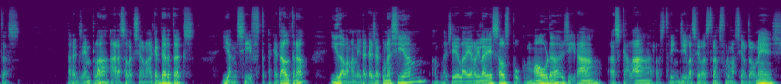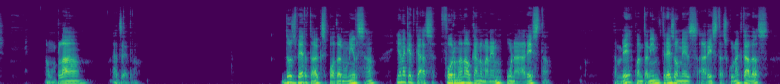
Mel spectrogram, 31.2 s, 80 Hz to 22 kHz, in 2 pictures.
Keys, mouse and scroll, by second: 0.0 click, 1.0 middle click, 4.4 click, 6.2 shift+click, 7.1 middle click, 7.9 shift+middle click, 9.1 shift+click, 10.6-10.9 typing, 12.0 click, 12.4-14.7 typing, 13.7-14.7 drag, 16.7-18.0 typing, 18.3 click, 19.1 middle click, 19.2 scroll down 1, 19.5 scroll up 1, 19.6 middle click, 20.0-21.1 middle drag, 20.2-22.4 typing, 22.5 click, 22.8-23.6 scroll up 1, 23.6 shift+click, 24.5 shift+click, 26.3-27.0 typing, 27.0 middle click, 27.6 click, 28.7 shift+click, 29.7 shift+middle click, 30.8-31.2 typing, 31.0 shift+middle click.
